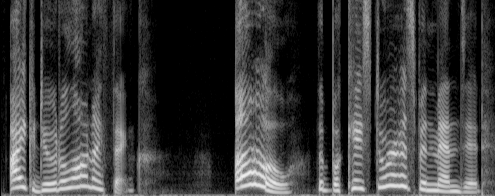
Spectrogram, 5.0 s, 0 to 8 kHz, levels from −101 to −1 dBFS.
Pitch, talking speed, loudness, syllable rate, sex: 300 Hz, 170 wpm, -18 LUFS, 5.4 syllables/s, female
